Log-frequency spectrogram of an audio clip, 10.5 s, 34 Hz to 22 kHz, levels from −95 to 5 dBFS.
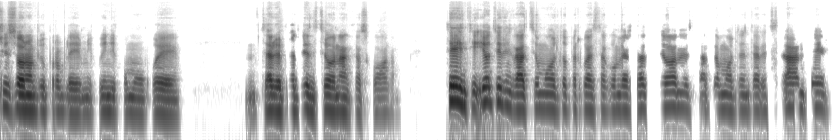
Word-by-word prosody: ci 155 -2 -1
sono 135 -1 +8
più 130 -1 -6
problemi, 120 -3 -6
quindi 125 -1 -5
comunque, 115 -2 -3 0.8
mhmm, - - -16
serve 130 -2 +4
più 130 +3 -8
attenzione 130 0 0
anche 120 -2 -2
a - - -9
scuola. 120 +3 -14 0.6
Senti, 185 -7 +7
io 195 +1 +5
ti 195 - 0
ringrazio 140 -4 +1
molto 140 -1 -4
per 140 0 -12
questa 135 -1 -5
conversazione, 145 +3 -4
è - - -11
stata 145 - -13
molto 140 -1 -7
interessante. 145 +2 -4
135 Hz, 145 wpm, -23 LUFS, 125-145 Hz, 0.8 s, sono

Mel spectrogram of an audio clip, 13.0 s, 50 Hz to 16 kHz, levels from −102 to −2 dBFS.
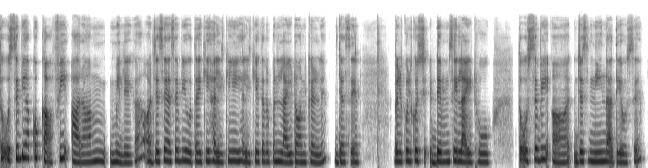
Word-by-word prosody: तो - - +2
उससे 270 - +2
भी 285 +3 +5
आपको 280 +1 +2 0.2
काफ़ी 265 +7 +3
आराम 190 +2 0 0.2
मिलेगा 175 +2 -1
और 305 - 0
जैसे 205 +3 +2
ऐसे 205 +2 0
भी 220 +1 -1
होता 200 -2 +1
है 200 - +2
कि 210 - +3
हल्की-हल्की 200 0 0
अगर 195 0 -3
अपन 205 +1 -2 0.2
लाइट 180 +2 0
ऑन 185 -1 0
कर 190 - +1
लें 175 +5 -2 0.2
जैसे 185 0 -2 0.8
बिल्कुल 200 +1 +2
कुछ 220 0 -1
डिम 195 +2 +4
सी 215 - +4
लाइट 195 -2 +2
हो, 185 -1 -1 0.5
तो - - +1
उससे 220 +3 +1
भी 250 +2 +1
अ, 180 0 -1
जैसे 205 +2 0
नींद 205 0 +3
आती 190 - -1
है - - +1
उससे, 180 +6 -5
200 Hz, 170 wpm, -23 LUFS, 185-215 Hz, 0.8 s, भी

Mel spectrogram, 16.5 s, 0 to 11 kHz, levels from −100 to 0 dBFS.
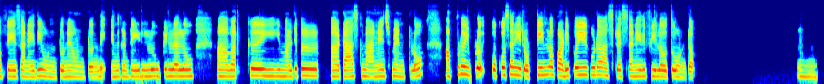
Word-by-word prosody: Face 210 -1 -1
అనేది 205 +2 -1
ఉంటూనే 205 +1 -4
ఉంటుంది. 190 0 -4 0.2
ఎందుకంటే 210 +1 -4
ఇల్లు, 220 +1 +1 0.2
పిల్లలు, 225 0 +3 0.6
ఆహ్, 220 0 0
వర్క్, 220 +3 -2 0.3
ఈ - - -1 0.3
మల్టిపుల్ 240 +3 +4 0.5
ఆహ్, 215 0 +1
టాస్క్ 215 +2 -2
మేనేజ్మెంట్‌లో 215 0 -3 0.6
అప్పుడో, 280 +7 -1
ఇప్పుడో - - +4 0.3
ఒక్కోసారి 270 +4 +3
ఈ - - -1
రొటీన్‌లో 270 +7 +1
పడిపోయి 235 +4 +4 0.2
కూడా 275 +1 +2
ఆహ్, 245 - -5
స్ట్రెస్ 220 -1 -3
అనేది 220 +1 -1
ఫీలవుతుంటాం. 210 -4 0 2.2
హ్మ్. 205 -1 -9
220 Hz, 95 wpm, -24 LUFS, 210-230 Hz, 2.2 s, మల్టిపుల్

